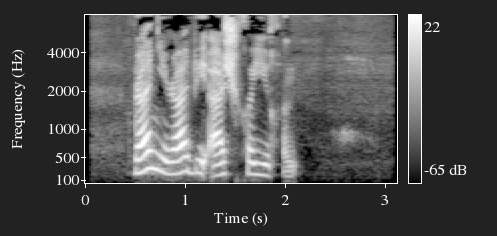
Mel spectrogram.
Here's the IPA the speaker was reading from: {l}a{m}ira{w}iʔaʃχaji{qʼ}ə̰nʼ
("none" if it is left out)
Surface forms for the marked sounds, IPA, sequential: r, n, b, qʼ

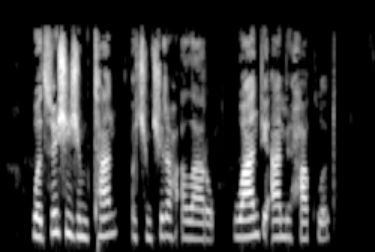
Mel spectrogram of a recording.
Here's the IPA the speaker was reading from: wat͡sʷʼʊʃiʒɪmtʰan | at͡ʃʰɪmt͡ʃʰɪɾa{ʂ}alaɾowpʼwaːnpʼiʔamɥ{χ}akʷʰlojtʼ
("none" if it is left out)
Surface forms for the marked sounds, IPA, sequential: ħ, ħ

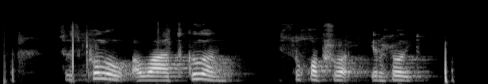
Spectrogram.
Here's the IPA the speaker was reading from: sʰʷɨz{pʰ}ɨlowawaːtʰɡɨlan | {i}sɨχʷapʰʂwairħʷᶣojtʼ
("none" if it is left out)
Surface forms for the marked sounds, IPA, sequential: pʰ, i

